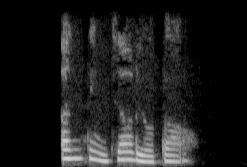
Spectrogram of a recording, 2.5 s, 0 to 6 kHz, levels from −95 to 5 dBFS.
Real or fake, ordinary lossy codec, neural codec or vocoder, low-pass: real; AAC, 48 kbps; none; 5.4 kHz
